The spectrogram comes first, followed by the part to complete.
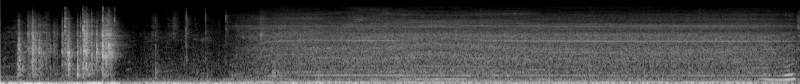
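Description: Small handheld electric fan whirring steadily with a faint whine, blowing air at the face to dry freshly sprayed setting spray. It settles into its steady run about two seconds in, after a couple of seconds of rustling handling noise.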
